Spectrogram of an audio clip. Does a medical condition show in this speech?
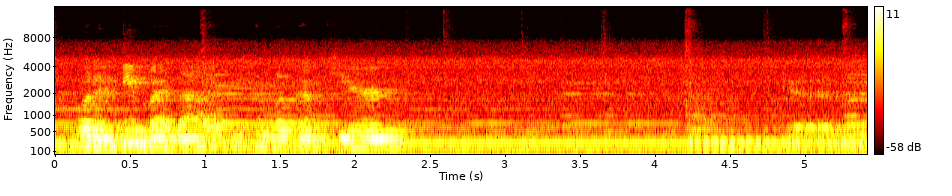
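No.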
